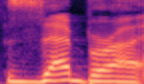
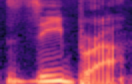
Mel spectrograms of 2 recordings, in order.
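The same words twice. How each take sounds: First: It is said with a British-influenced pronunciation. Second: It is said with a non-British pronunciation. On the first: The speaker grew up where British usage prevailed. "we pronounce Z as a Z. So it's zebra" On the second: The speaker did not grow up where British usage prevailed. "instead of zebra"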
